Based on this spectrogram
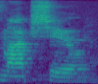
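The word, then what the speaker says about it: maque choux: mokshu, And it's pronounced Makshu. I want to pronounce things correctly for people. Looking at it, like a lot of Creole things, you might not want to pronounce it like that.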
